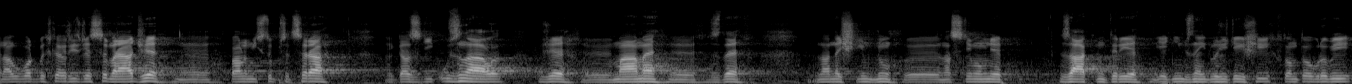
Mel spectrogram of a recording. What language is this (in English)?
Czech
